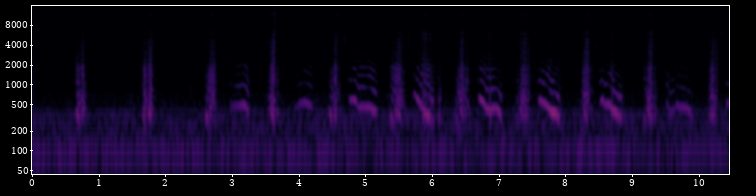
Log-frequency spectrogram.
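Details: Sleepy pet brown rat Bippo, a vocal little male, snores while napping: single clicks at first, then clicks paired with short descending squeaks, about once a second.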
